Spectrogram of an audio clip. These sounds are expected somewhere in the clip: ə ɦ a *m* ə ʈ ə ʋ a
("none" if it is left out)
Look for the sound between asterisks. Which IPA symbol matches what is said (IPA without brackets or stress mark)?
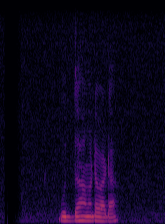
m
